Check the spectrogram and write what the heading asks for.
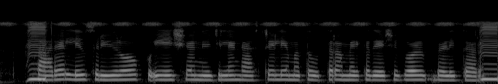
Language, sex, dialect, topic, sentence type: Kannada, female, Northeastern, agriculture, statement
